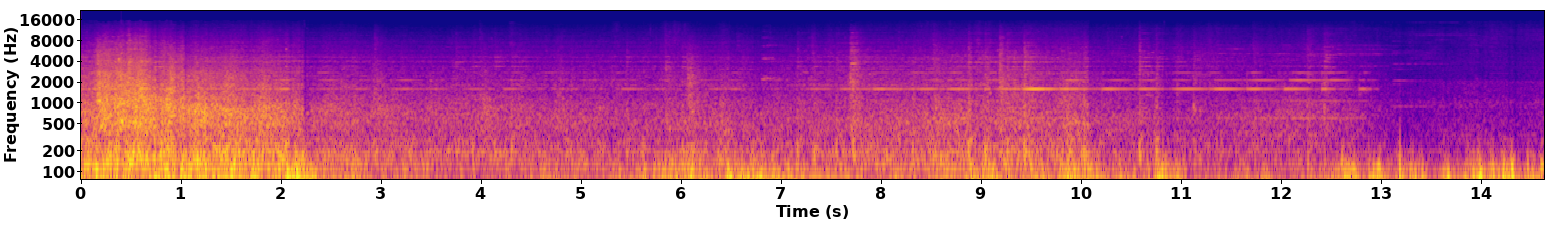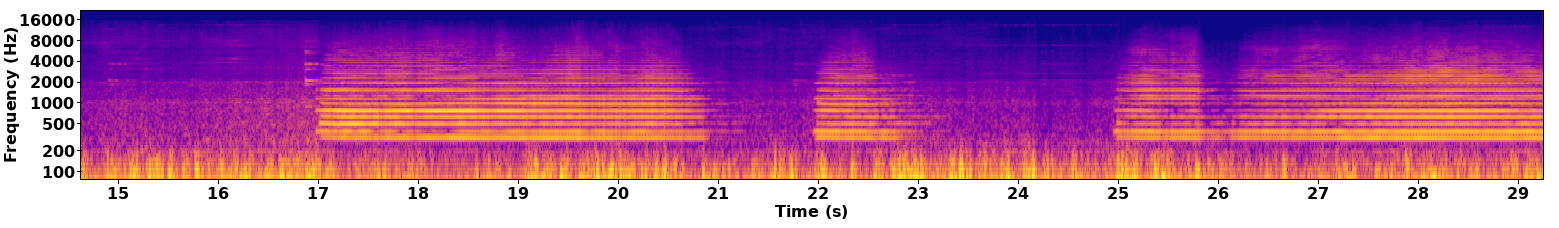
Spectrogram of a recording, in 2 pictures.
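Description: A freight train of tank cars rolls past, its wheels clicking over the rail joints with a low rumble. Then a Union Pacific diesel locomotive approaching a grade crossing sounds its multi-note horn: a long blast, a short one, then another long blast that is still going at the end.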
